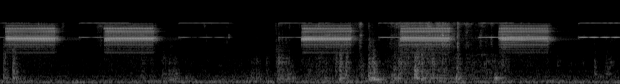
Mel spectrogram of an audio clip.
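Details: Yearly fire alarm system test, BG-12LX pull station with addressable module pulled; shrill horn bursts about once a second with a fainter tone between: fire alarm sounding.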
